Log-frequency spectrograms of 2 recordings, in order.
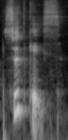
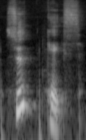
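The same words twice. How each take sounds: First: It is said joined together, more quickly. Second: It is said in two separate parts. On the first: "연결해서 조금만 더 빠르게 읽어볼까요?" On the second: "이렇게 끊어서 한번 읽어보도록 할게요"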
